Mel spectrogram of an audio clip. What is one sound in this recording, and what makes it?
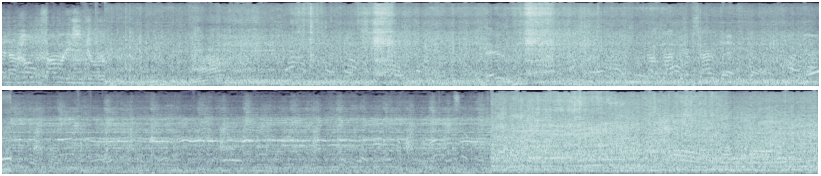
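A car engine rumbles and revs close by.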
